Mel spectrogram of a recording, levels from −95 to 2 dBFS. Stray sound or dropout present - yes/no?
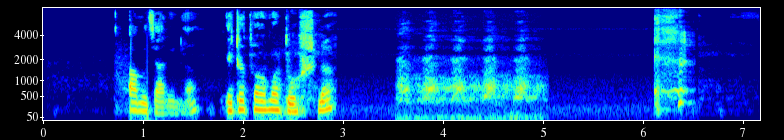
yes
